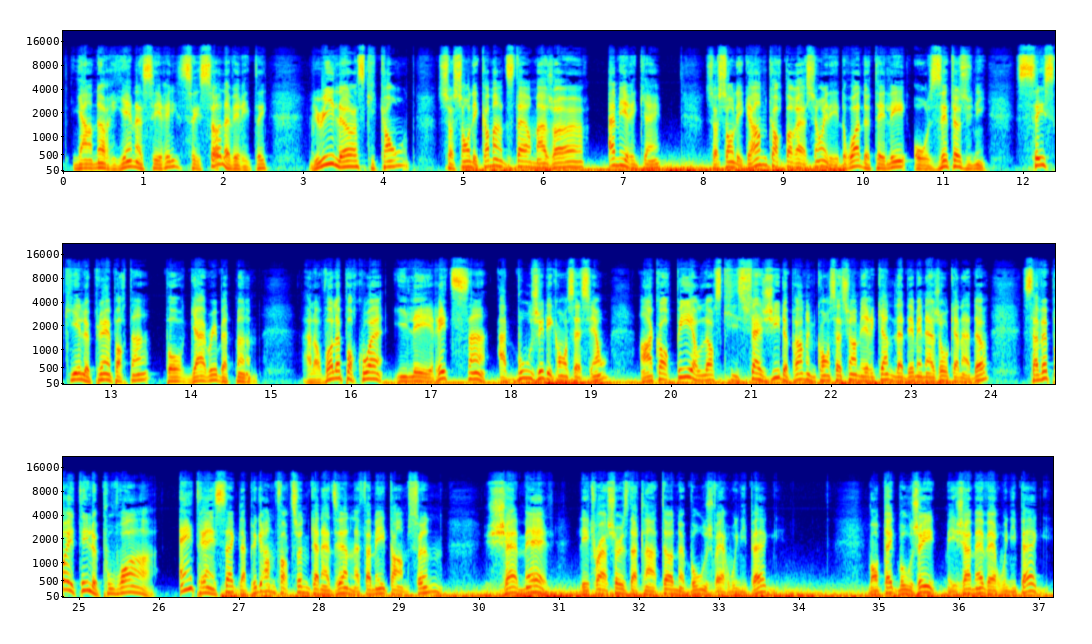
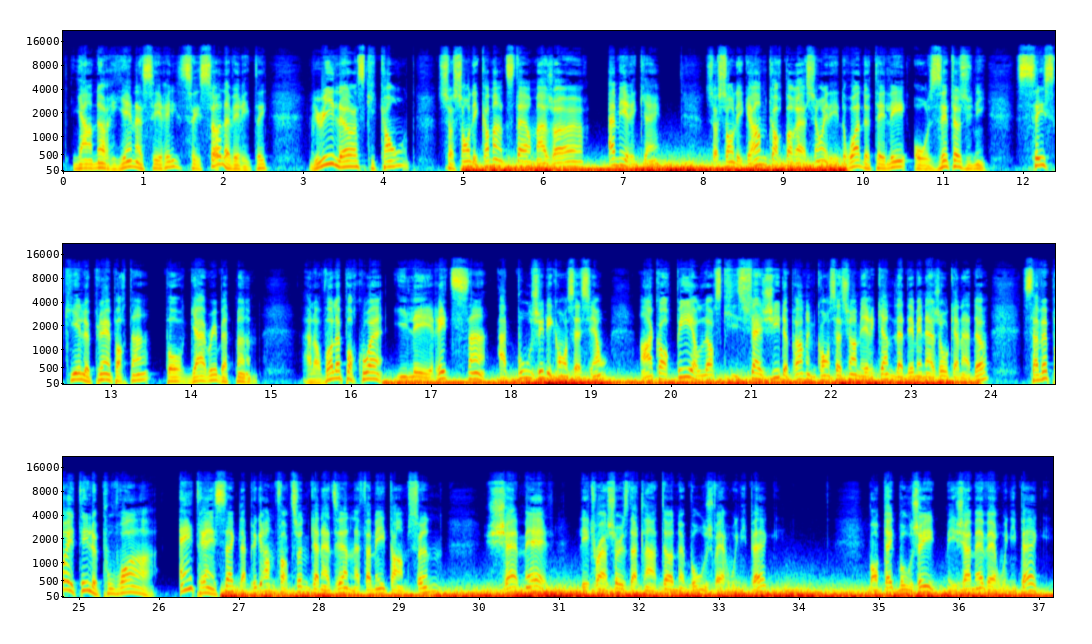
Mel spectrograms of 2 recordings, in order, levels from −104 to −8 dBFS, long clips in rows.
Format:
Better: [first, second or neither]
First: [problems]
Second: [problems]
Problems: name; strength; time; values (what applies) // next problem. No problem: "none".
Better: first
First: low rumble; faint; from 5 to 10 s, from 16 to 24 s and from 27 s on; 20 dB below the speech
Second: low rumble; loud; from 5 to 10 s, from 16 to 24 s and from 27 s on; 8 dB below the speech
